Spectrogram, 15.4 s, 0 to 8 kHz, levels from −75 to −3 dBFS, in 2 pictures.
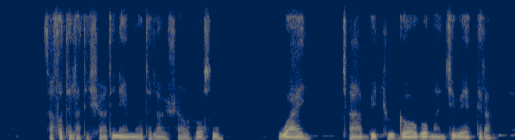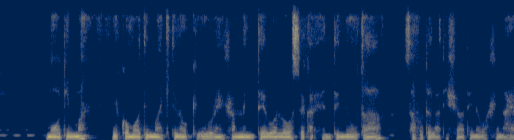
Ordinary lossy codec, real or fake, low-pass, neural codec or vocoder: Opus, 16 kbps; fake; 7.2 kHz; codec, 16 kHz in and 24 kHz out, 1 kbps, XY-Tokenizer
